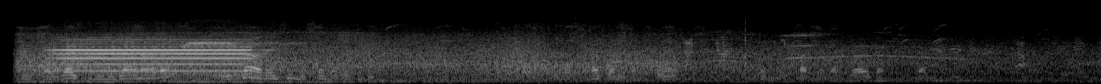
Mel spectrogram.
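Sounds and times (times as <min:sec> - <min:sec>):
horn blast: 0:00.4 - 0:02.8.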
